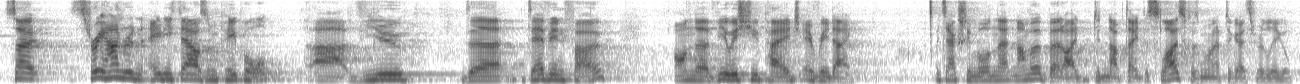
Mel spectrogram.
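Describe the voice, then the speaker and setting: Male conference presenter, slightly high voice, easygoing and self-deprecating, recorded in a reverberant hall. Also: moderate pace. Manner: relaxed, self-deprecating presenter with frequent uhs. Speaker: conference speaker, software architect. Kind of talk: technical conference talk.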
